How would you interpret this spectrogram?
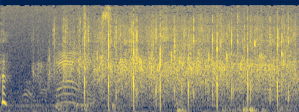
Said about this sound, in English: Give her a good round of applause in that great awards committee. What wonderful choices they made this year.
